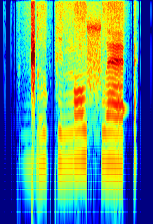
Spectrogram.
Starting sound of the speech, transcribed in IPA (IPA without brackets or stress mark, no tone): ɡ͡ǁ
